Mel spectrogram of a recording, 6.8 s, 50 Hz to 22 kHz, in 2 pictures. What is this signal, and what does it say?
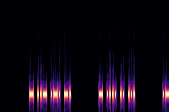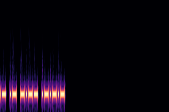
Morse code, heard as a keyed tone, about 46 wpm, 700 Hz. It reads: TURN THIS WAY.
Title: 3x Word-Spacing - Sentences from Top 200 Words - 45wpm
